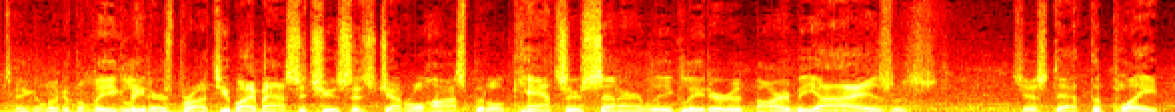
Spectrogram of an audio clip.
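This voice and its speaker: A man calling baseball play-by-play live on the radio in a measured, descriptive way. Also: medium pitch. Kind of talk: live sports commentary. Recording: clear stadium noise behind live broadcast. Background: outdoor ballpark ambience.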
